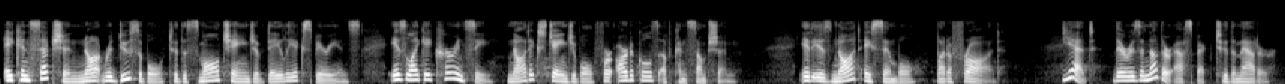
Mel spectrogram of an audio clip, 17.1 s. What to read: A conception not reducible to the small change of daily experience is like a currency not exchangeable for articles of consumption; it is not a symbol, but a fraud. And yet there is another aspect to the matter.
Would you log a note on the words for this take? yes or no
yes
